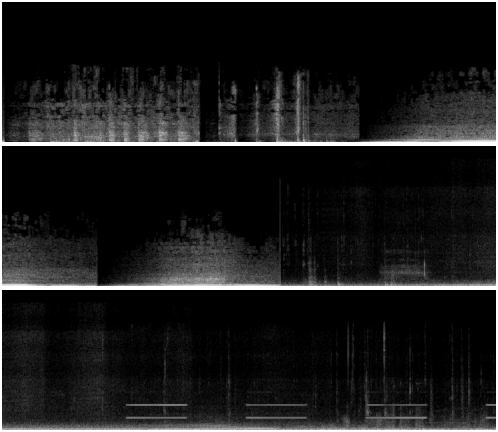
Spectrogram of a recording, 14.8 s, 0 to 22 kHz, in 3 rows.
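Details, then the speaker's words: Toyota Aygo / Peugeot 107 / Citroen C1 while driving, engine light off: revs rise and fall, then a steady double-pitched beep repeats about once a second; owner says from experience it signals a worn clutch. "یعنی صدا را وقتی که شما درایو کنید این صدا میاد دیگه. وقتی که صدا تیت کرد بفهمین که کلچم خراب است."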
